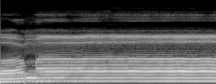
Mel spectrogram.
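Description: A man's voice chanting one long held note, with a slight upward slide at the start and then steady.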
